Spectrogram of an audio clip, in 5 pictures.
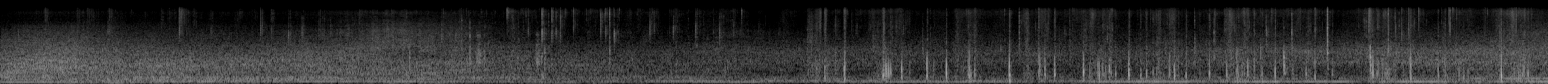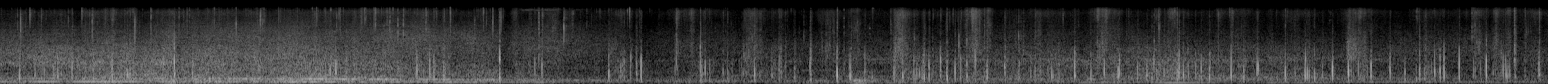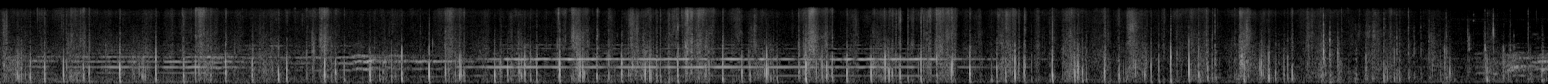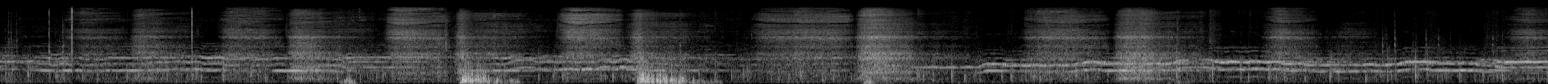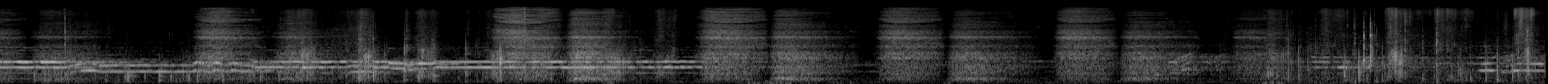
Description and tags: Walking On Snow
Last Night When I went Out For Photography, I Decided To Record The Sound Of My Foots When They Was Sinking In The Snow.
snow, breath, night, winter, sreet, walking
